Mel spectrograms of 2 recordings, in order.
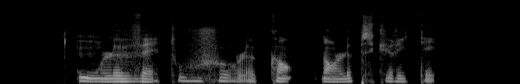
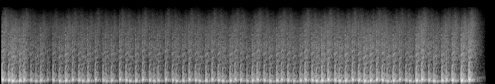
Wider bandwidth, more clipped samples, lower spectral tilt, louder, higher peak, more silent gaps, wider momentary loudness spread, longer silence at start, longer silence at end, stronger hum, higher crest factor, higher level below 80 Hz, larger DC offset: second, 11.5 kHz vs 15 kHz; neither; about the same, -6.5 dB/octave vs -5.5 dB/octave; second, -34 LUFS vs -16 LUFS; second, -16 dBFS vs 0 dBFS; neither; first, 11 LU vs 4 LU; first, 0.75 s vs 0 s; first, 0.85 s vs 0.15 s; neither; about the same, 18 dB vs 16 dB; second, -60 dBFS vs -44 dBFS; neither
